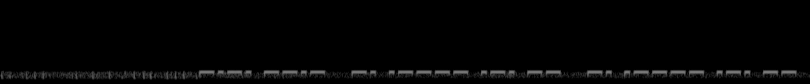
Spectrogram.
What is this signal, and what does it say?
Morse code, heard as a keyed tone, about 25 wpm, 560 Hz. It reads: CQ N1RM N1RM
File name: contests / ss-cw-k5tr-op-n5rz -0700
